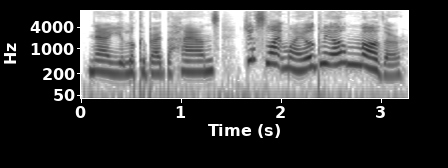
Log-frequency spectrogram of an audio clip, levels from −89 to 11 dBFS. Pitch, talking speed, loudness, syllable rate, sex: 275 Hz, 220 wpm, -17 LUFS, 5.8 syllables/s, female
